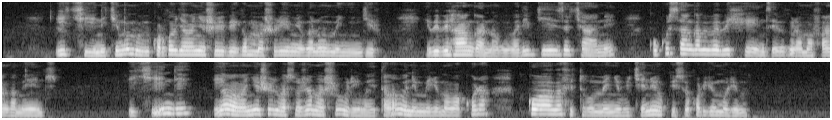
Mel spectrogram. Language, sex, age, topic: Kinyarwanda, female, 25-35, education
